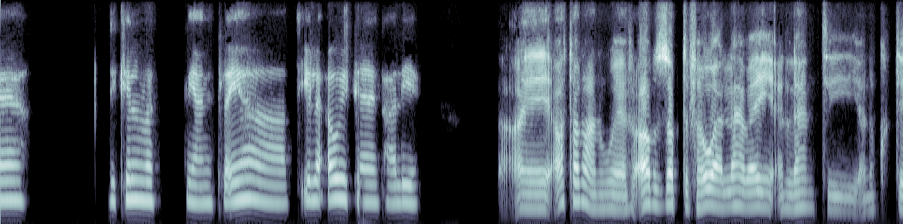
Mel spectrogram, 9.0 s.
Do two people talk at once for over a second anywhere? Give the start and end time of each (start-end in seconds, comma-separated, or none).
none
